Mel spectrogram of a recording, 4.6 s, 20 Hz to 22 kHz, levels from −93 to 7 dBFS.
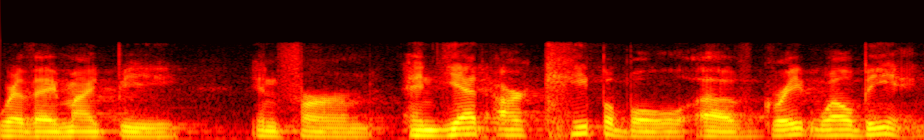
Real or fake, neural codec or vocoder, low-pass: real; none; 7.2 kHz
